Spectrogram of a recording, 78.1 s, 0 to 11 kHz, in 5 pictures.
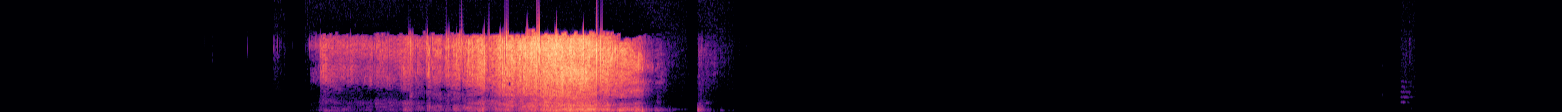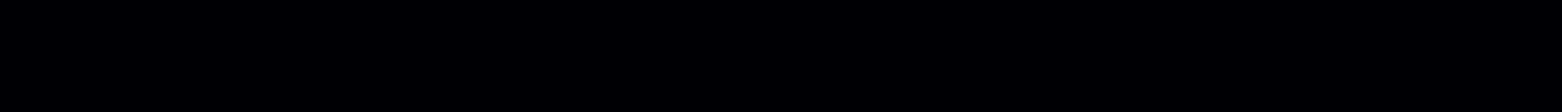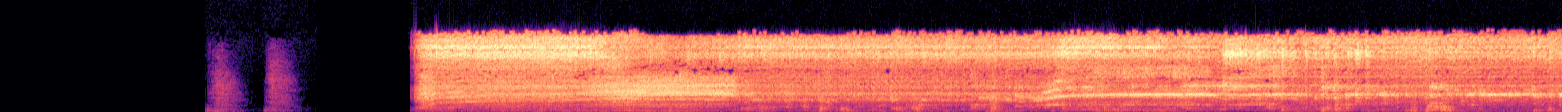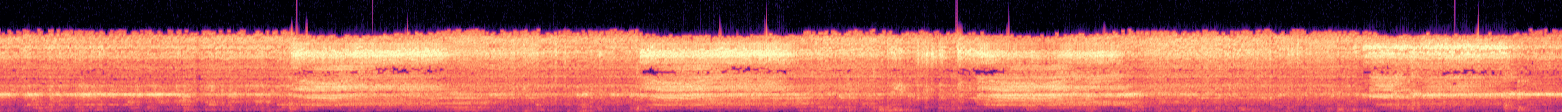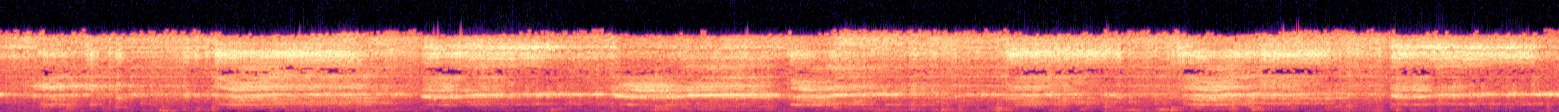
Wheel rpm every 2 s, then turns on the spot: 0, 0, 0, 0, 0, 0, 0, 0, 0, 0, 0, 0, 0, 0, 0, 0, 0, 20, 150, 160, 170, 230, 230, 230, 230, 230, 230, 230, 220, 230, 230, 230, 230, 220, 220, 220, 230, 230, 230.
none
